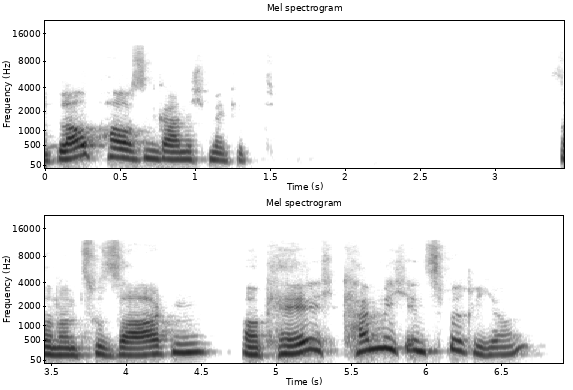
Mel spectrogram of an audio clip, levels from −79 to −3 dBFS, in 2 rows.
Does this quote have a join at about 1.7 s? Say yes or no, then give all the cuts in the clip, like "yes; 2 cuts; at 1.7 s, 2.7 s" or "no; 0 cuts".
no; 1 cut; at 4.7 s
